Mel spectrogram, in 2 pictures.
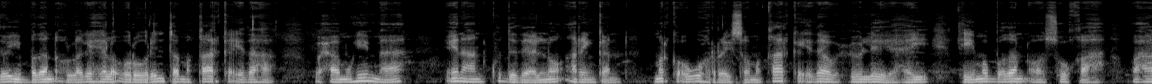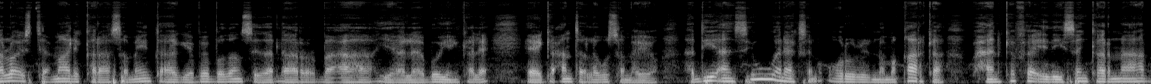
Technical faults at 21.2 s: generation loss

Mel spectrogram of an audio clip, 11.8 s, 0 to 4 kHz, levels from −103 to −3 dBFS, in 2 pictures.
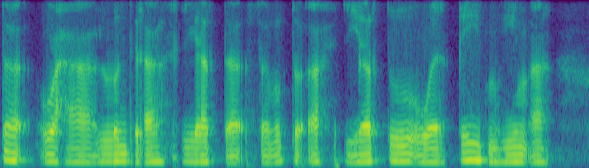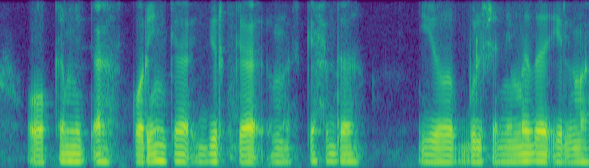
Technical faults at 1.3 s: repeated packet loss (robotic sound)

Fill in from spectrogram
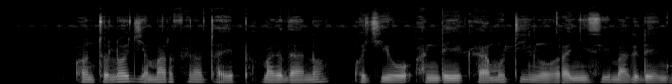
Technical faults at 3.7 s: none

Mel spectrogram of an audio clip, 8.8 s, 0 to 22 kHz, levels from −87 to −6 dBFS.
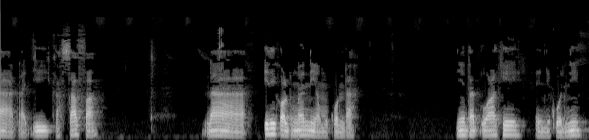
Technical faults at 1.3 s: AAC compression

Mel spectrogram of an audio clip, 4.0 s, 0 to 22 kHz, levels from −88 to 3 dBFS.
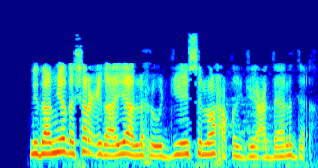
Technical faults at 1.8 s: MP3 compression

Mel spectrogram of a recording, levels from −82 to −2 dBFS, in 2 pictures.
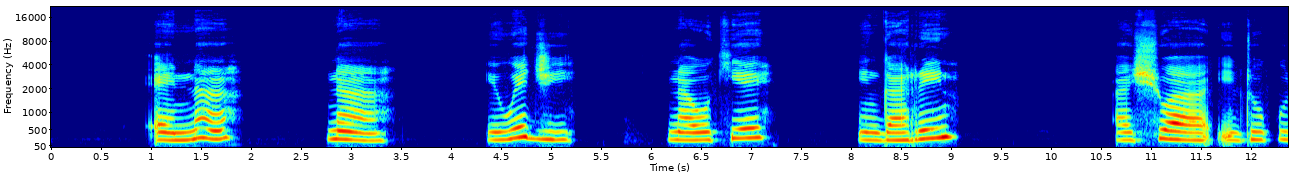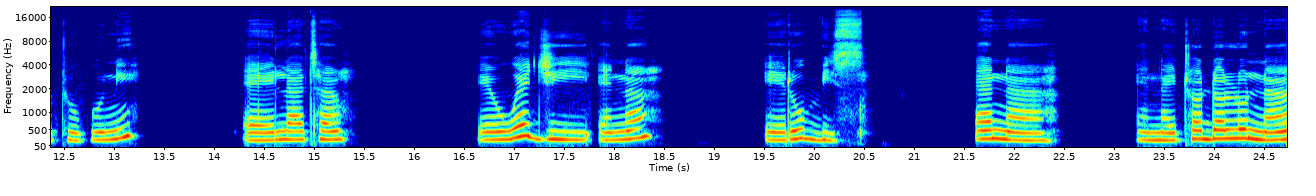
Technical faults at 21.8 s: none

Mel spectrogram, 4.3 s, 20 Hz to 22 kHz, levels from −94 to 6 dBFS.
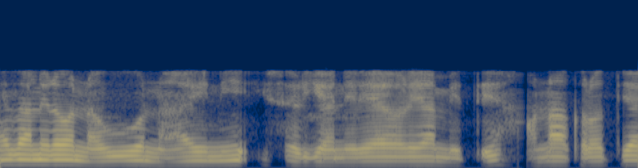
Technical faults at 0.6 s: none

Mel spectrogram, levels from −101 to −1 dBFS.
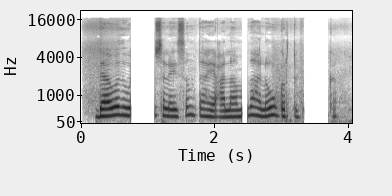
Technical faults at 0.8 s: block of digital silence

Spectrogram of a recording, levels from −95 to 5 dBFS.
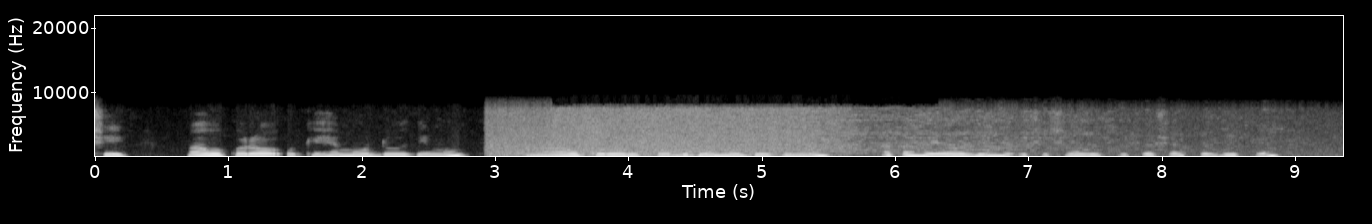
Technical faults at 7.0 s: noise suppressor artifacts; speech cut by the noise suppressor

